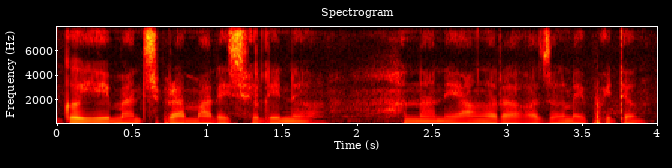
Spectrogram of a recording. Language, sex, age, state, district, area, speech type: Bodo, female, 45-60, Assam, Kokrajhar, rural, spontaneous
